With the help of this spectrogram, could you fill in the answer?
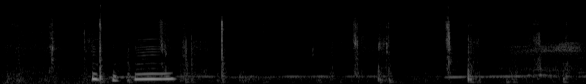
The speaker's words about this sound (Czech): Tak karty už mám před sebou, už to otáčím.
